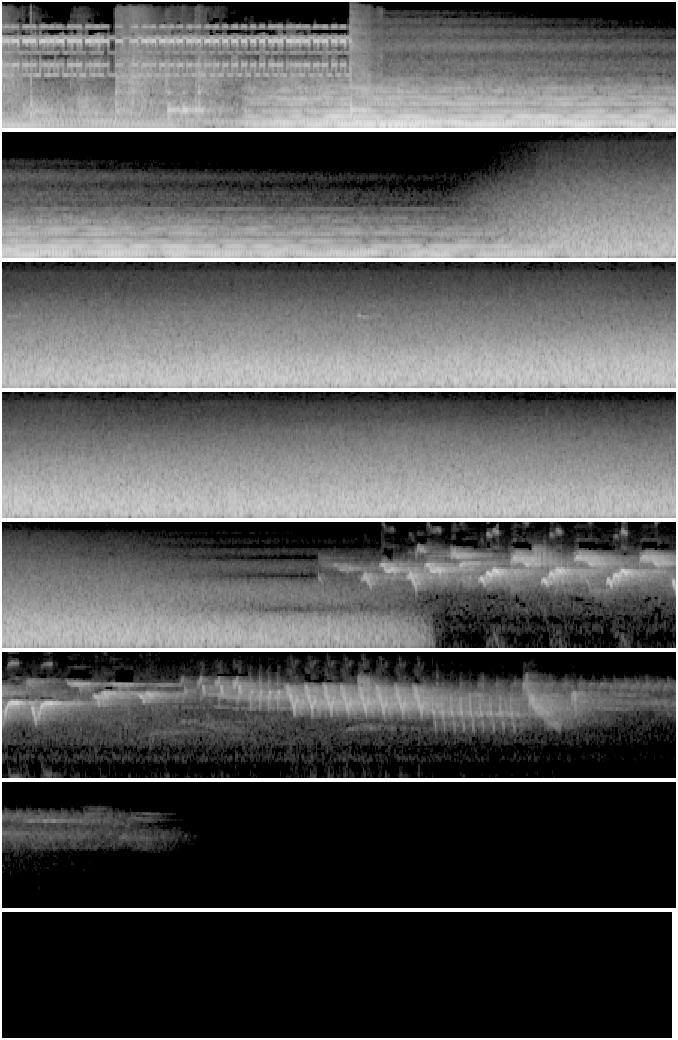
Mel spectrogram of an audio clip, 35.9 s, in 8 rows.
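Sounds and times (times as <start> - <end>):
sea surf: 7.7 - 20.2
small bird chirping: 20.1 - 28.0.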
